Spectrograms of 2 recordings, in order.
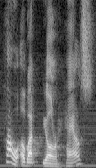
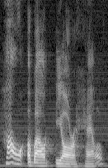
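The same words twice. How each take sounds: First: The word health ends with an s sound. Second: The word health ends with a th sound. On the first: It sounds like asking about the listener's hell. The speaker calls it wrong. "Coba kalau nyebut health-nya dari S" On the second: It asks about the listener's health. The speaker calls it right. "T dengan H itu huruf tha. Contohnya health"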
